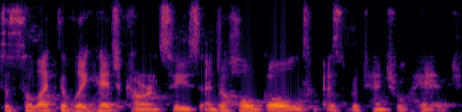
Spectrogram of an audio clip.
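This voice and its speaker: A man talks at a fairly quick pace. His medium pitch carries fairly even intonation. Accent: Australian. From Australia. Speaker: fund manager. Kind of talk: presentation. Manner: formal.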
